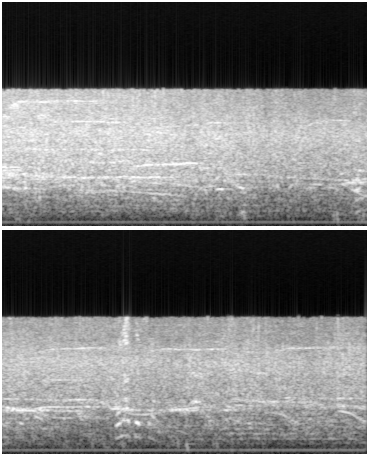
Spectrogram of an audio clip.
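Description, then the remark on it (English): A crowd applauds steadily, a dense wash of many hands clapping at an even level for about eleven seconds, with faint voices and shouts mixed in beneath. “Clap for them, clap for them, clap for them.”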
